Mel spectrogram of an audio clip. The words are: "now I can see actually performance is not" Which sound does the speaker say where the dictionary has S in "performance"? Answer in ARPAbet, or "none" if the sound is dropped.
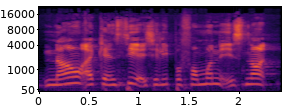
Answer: none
